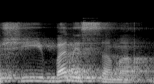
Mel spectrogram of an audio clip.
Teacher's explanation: ملائیں گے تو شیبن السما، با کو جلدی پڑھیں گے اور نون کی زیر کو السما کے سین سے ملائیں گے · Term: نون قطنی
